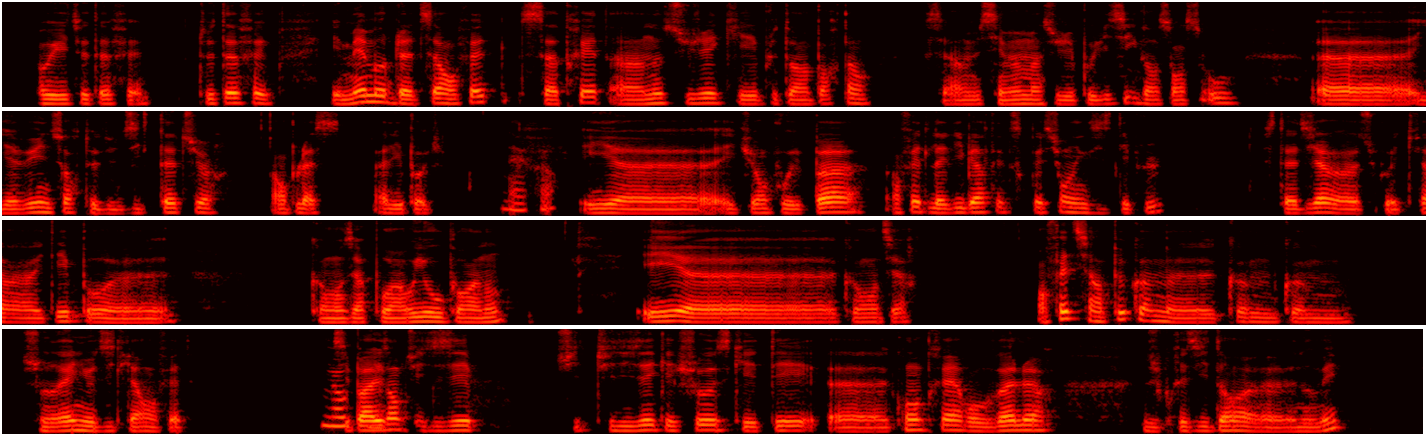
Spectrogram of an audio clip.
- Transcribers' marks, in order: other background noise; drawn out: "heu"
- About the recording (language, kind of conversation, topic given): French, podcast, Peux-tu me parler d’un film qui t’a marqué récemment ?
